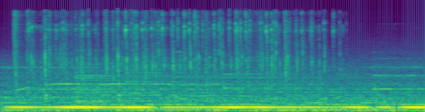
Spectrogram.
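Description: Rapid, irregular typing clicks, used as a sound effect while a title is typed out, over a steady low drone of dark background music. The clicking stops about three and a half seconds in, leaving the drone.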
